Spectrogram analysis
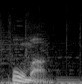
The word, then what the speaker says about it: Puma: Yes, the other brother started his next brand, which is Puma. Pronounced normally as Puma, like the animal.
